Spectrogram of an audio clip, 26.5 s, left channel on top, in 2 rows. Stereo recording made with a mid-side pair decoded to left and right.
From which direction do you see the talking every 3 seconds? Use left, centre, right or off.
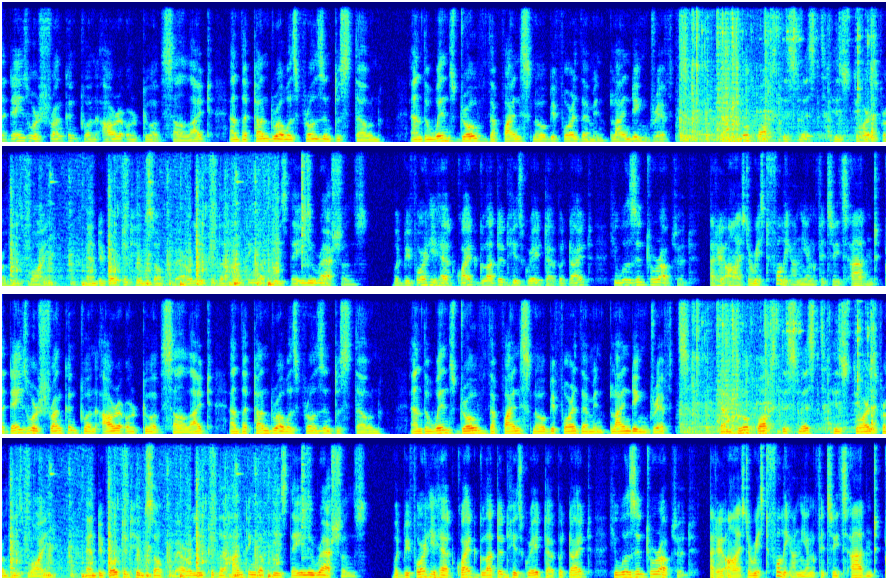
right, centre, right, right, right, right, right, right, right.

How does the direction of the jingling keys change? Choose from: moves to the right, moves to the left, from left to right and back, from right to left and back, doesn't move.
from left to right and back.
